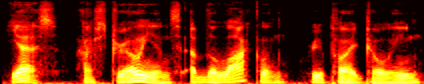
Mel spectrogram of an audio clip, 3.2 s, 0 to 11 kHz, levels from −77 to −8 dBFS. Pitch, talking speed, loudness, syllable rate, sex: 90 Hz, 130 wpm, -17 LUFS, 4.7 syllables/s, male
